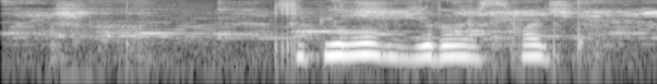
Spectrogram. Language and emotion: Russian, neutral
